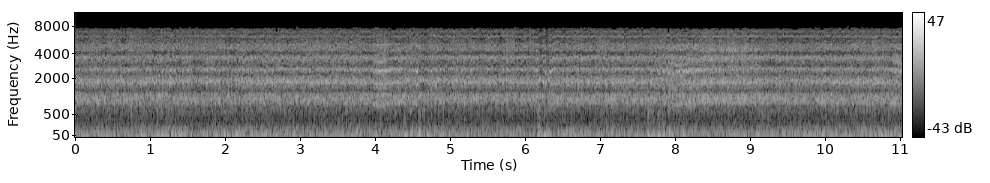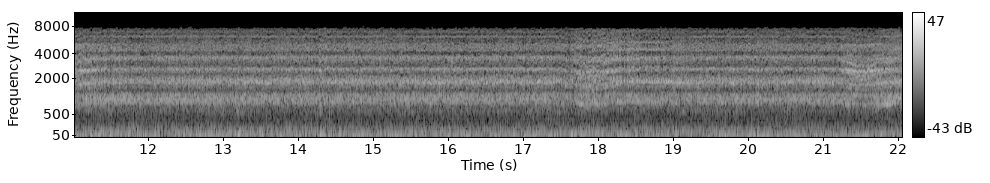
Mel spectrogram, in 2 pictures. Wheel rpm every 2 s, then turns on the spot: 230, 230, 230, 230, 230, 230, 230, 240, 230, 230, 230.
none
